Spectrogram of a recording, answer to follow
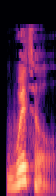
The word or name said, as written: wittol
